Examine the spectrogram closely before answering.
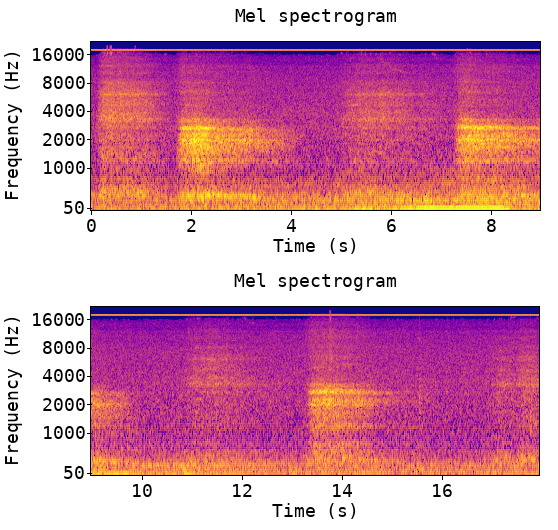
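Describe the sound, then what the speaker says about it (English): Slow, steady breaths from a person sitting still during a pause in a beginner yoga session, three long airy exhalations about five seconds apart, close and quiet, with no talking. "we'll just sit here and breathe"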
